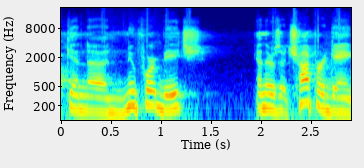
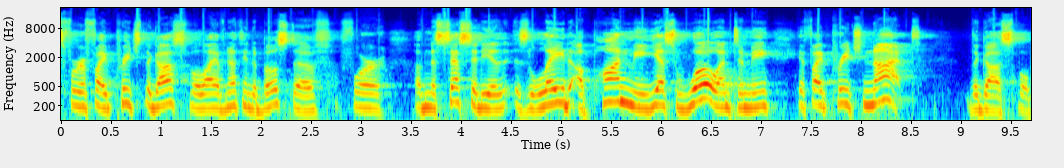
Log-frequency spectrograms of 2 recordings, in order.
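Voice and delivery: scripture reading; 4 dB louder than usual. Acted.

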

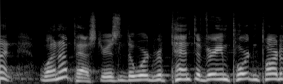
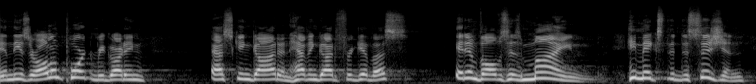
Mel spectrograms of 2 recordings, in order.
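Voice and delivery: ordinary talk, nothing marked

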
